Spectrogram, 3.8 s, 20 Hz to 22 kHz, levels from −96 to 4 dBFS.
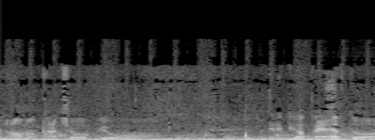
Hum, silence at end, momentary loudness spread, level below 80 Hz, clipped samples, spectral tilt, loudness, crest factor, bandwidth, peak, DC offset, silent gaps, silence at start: none; 0 s; 8 LU; -38 dBFS; under 0.1%; -7.5 dB/octave; -20 LUFS; 16 dB; 12 kHz; -2 dBFS; under 0.1%; none; 0 s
